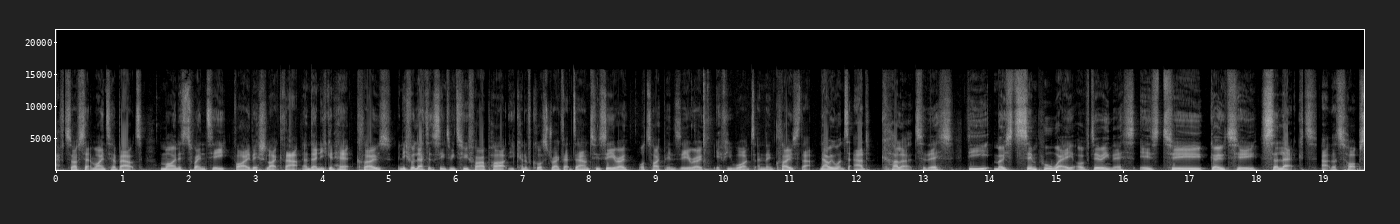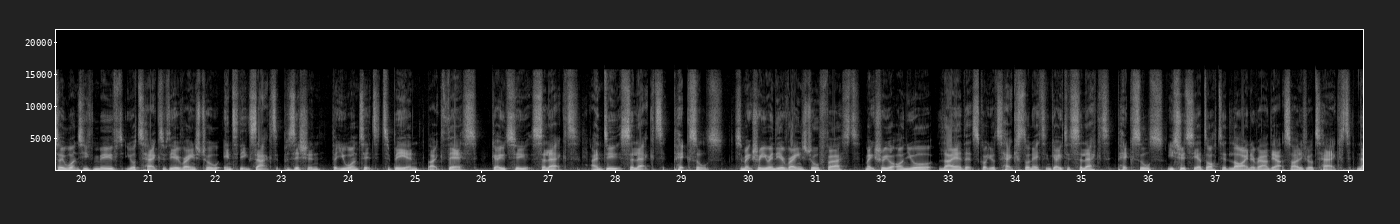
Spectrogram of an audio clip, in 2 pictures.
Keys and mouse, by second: 5.3 click, 8.3 click, 9.5 KP_0, 10.6 click, 15.8 click, 19.7 click, 21.5 click, 25.2 click, 27.5 click, 28.4 click, 30.2 click, 34.4 click, 35.5 click.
